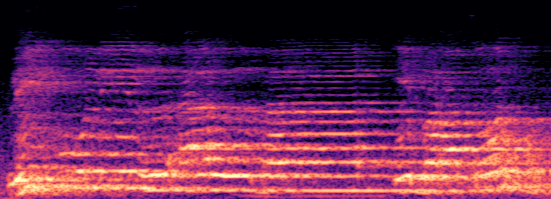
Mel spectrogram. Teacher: Likulil albab ibratun, ini adalah idhar syafawi. Mim mati ketemu dengan ain, maka harus diidharkan, dijelaskan.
